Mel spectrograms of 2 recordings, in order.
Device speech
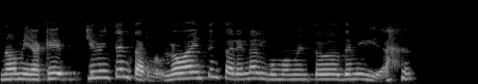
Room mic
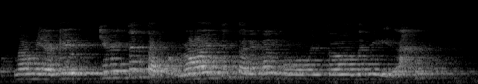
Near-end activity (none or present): none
